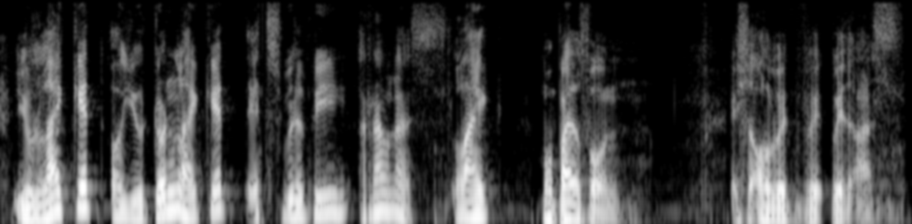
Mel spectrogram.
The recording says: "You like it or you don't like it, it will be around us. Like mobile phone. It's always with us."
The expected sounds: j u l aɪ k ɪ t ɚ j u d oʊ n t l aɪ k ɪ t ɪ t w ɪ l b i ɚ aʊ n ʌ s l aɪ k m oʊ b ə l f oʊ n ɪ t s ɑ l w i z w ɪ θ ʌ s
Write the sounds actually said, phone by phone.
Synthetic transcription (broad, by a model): j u l aɪ k ɪ t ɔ j u d oʊ n t l aɪ k ɪ t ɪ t w ɪ l b i ɚ aʊ n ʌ s l aɪ k m oʊ b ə l f oʊ n ɪ t s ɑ l w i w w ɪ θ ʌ s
